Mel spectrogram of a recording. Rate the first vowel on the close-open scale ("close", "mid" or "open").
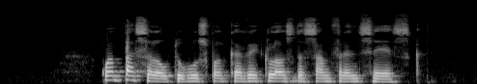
open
